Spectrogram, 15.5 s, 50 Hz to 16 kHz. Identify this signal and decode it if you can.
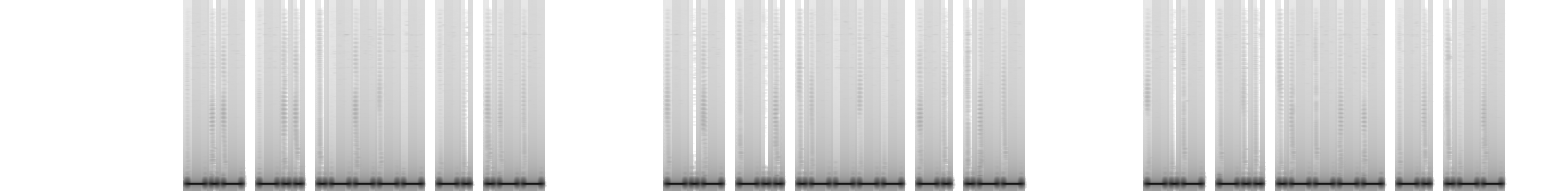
Morse code, heard as a keyed tone, about 21 wpm, 700 Hz. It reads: KD1NW KD1NW KD1NW
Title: USA Call Signs - 5 Characters - Repeated 3x - 20wpm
